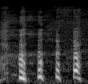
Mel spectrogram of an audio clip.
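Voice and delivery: bright burst of amused laughter, high and loud; real laugh. Real, not acted. Host joking about her dog's tube of denial, real laugh. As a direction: laugh out loud at your own joke.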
